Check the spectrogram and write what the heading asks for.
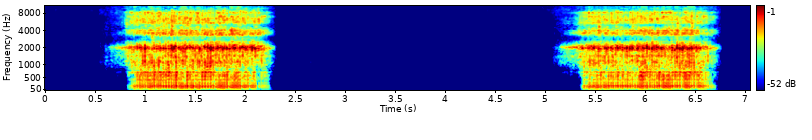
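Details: Two loud, harsh, rattling snores, each about a second and a half long, separated by silent pauses: heavy snoring.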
